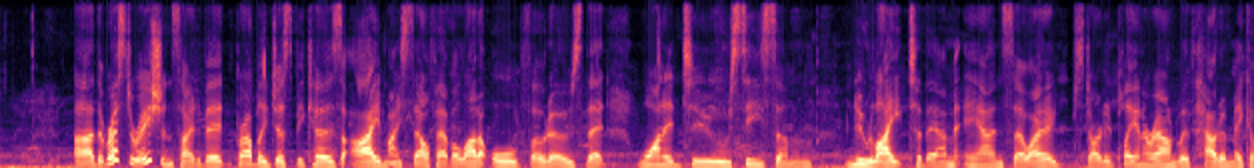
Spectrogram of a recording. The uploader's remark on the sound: This episode was recorded on location at the Chamber's Annual Meeting and Small Business Showcase.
